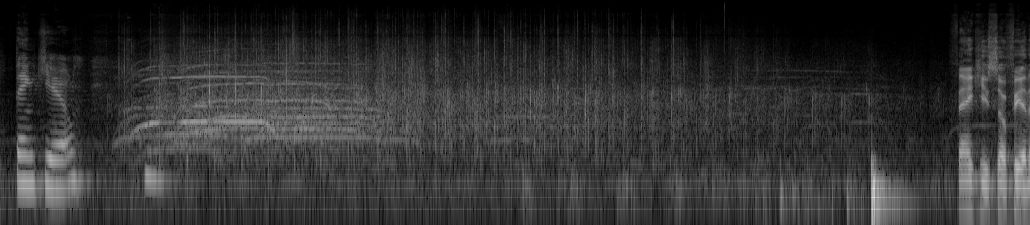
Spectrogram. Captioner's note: cheering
